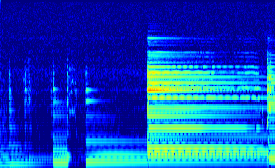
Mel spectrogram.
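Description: Loud, distorted electric guitar opens a rock song with a few short choppy chords, then rings out on a long sustained chord before striking again. No vocals or talking.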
